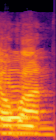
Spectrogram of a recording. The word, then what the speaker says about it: Siobhan: Siobhan.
